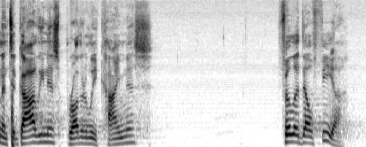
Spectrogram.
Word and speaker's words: Philadelphia: Philadelphia is actually how it's pronounced in the Greek.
